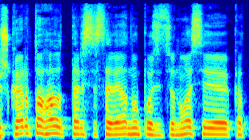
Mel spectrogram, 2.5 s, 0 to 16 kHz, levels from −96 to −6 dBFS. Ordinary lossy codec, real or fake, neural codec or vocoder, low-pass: MP3, 96 kbps; real; none; 14.4 kHz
